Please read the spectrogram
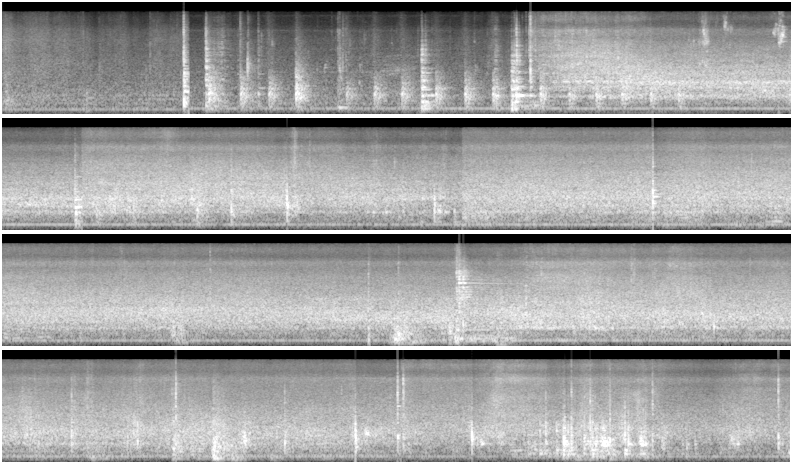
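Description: Sliced mushrooms and vegetables sizzling steadily in an oiled frying pan over a gas flame. A spatula knocks against the pan several times in the first few seconds, before the sizzle sets in, and scrapes and knocks against it again near the end.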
